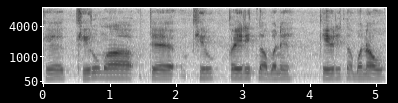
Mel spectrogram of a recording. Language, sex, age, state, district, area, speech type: Gujarati, male, 18-30, Gujarat, Surat, rural, spontaneous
